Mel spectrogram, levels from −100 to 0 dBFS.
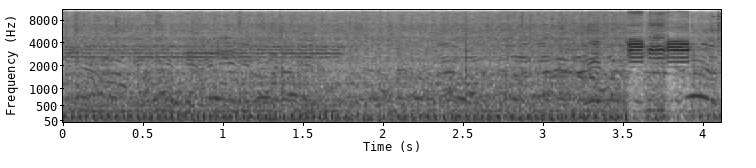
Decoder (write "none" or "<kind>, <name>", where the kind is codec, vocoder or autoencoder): none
